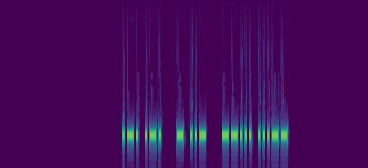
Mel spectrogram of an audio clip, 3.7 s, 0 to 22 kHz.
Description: Morse code, heard as a keyed tone, about 54 wpm, 700 Hz. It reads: RR TU 73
